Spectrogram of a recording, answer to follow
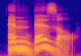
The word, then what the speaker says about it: embezzle: Embezzle. E-M-B-E-Z-L-E. M-B-E-Z-Z-L. 3 syllables. Stress on the second.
